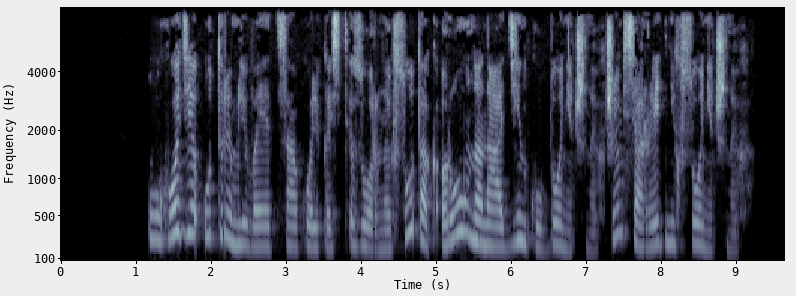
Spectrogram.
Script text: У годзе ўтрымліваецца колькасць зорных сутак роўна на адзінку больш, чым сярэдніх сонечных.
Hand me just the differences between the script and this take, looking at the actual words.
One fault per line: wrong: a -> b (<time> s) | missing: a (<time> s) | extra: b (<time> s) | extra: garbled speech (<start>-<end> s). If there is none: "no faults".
wrong: больш -> сонечных (6.5 s)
